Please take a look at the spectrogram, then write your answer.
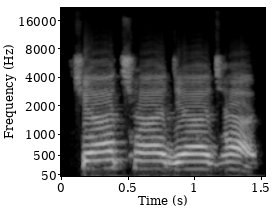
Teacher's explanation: च वर्ग के सभी जो वर्ण होते हैं क्या होते हैं तालव्य से उच्चरित होते हैं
